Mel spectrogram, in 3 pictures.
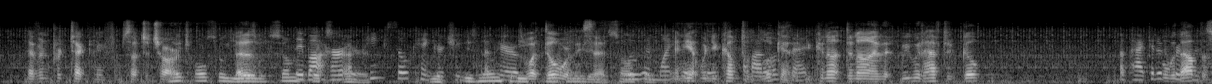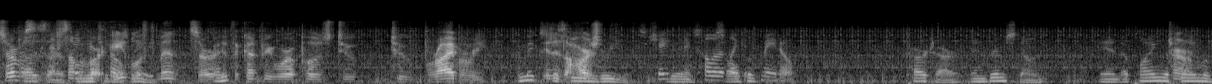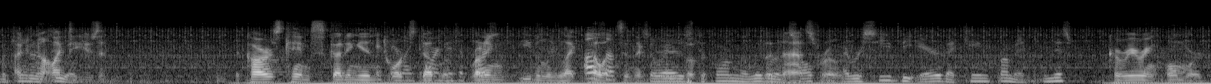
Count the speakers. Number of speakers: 3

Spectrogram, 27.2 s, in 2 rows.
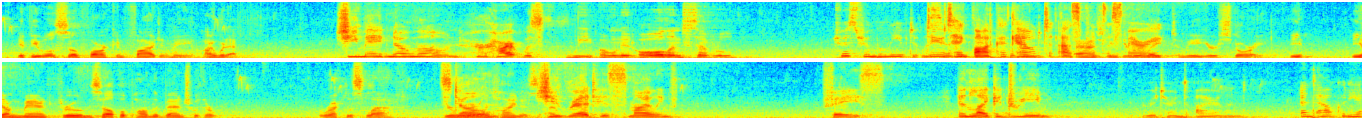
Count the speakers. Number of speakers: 5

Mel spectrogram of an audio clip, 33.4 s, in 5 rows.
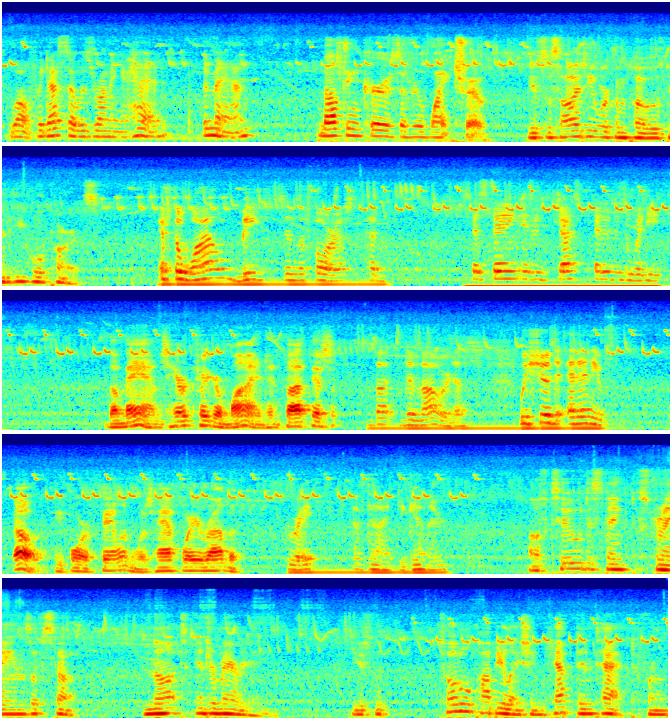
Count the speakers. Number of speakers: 6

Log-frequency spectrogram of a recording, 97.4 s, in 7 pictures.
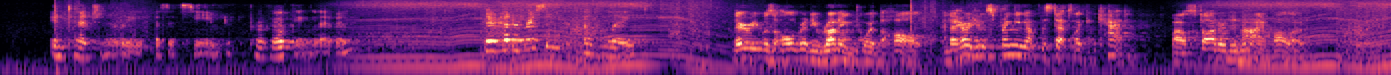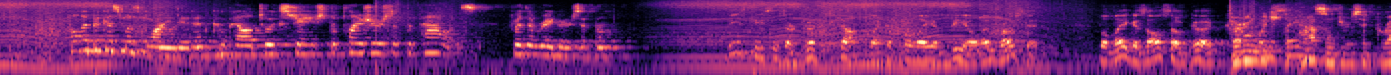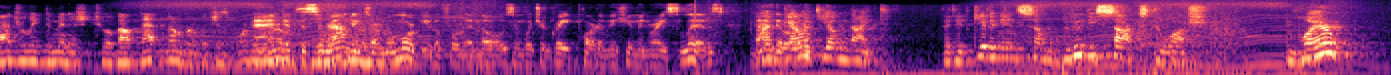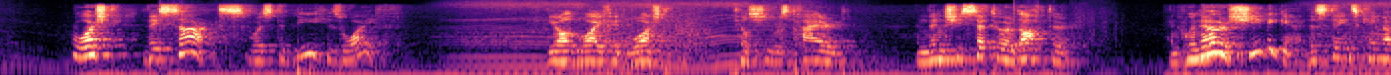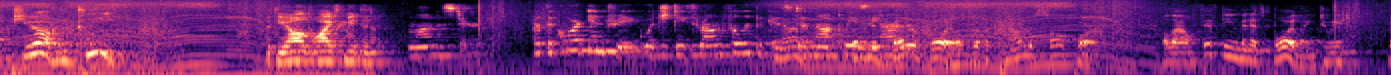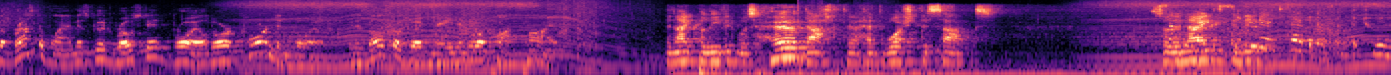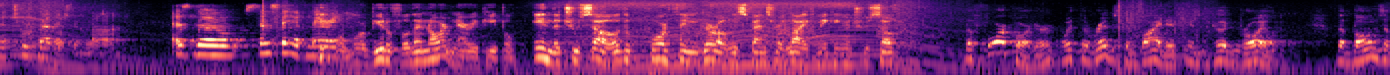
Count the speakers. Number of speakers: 7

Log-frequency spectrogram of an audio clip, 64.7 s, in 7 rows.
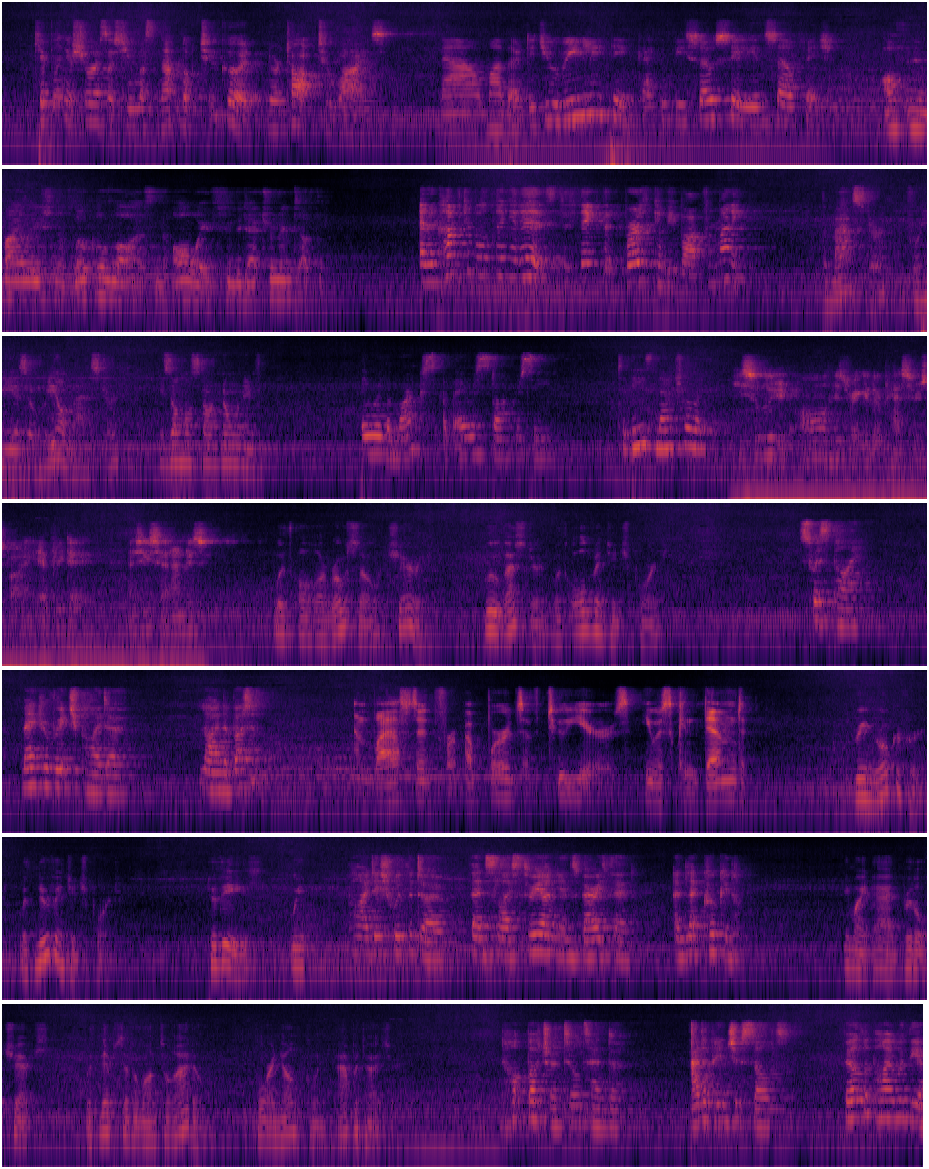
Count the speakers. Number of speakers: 10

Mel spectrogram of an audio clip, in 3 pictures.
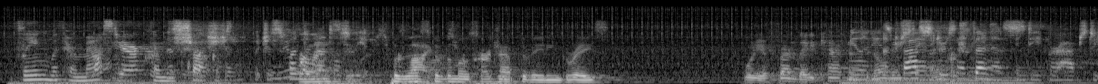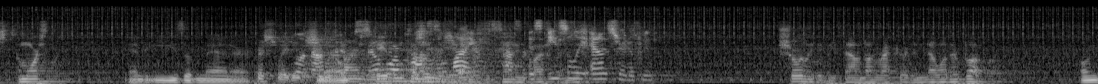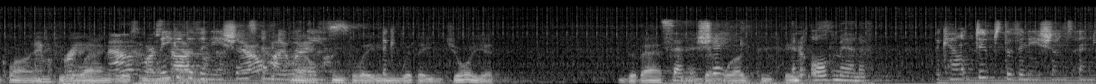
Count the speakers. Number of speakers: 7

